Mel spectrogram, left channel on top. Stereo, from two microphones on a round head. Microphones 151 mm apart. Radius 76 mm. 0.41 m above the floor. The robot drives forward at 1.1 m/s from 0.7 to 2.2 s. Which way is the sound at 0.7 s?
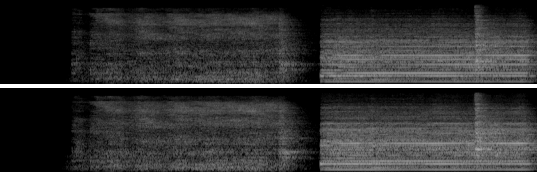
35° left (ahead or behind).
